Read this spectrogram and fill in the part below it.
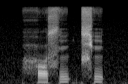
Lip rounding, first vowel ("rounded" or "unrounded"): rounded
